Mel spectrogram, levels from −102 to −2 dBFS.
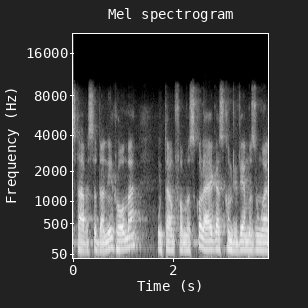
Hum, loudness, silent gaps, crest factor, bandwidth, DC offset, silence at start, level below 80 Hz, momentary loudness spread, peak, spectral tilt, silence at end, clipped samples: none; -14 LUFS; none; 14 dB; 9.6 kHz; under 0.1%; 0 s; -46 dBFS; 5 LU; 0 dBFS; -7 dB/octave; 0 s; under 0.1%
